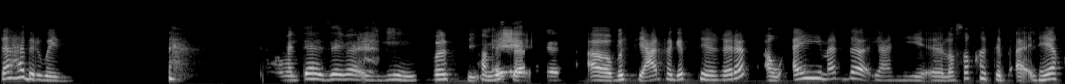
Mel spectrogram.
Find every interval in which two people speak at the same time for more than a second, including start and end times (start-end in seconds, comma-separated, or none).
none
